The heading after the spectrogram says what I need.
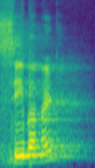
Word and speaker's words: Sebamed: So I just want to ensure that we pronounce it properly. It's Sebamed.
